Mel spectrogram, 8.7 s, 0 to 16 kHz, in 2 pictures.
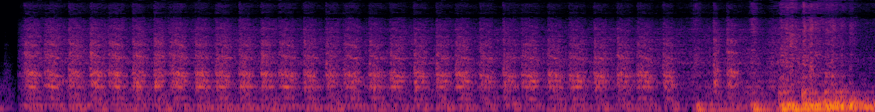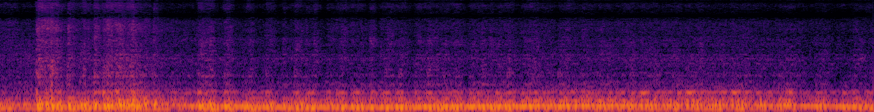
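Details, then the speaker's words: Rebuilt 1990 Lincoln Town Car 5.0 V8 (GT40 heads, 650 Holley, Torker intake, long-tube headers, T-5 manual): catches after a few cranks and settles into an even, steady idle with a smooth low rumble, no misses; normal running. "well I'm going to call that a success I mean honestly it sounds a lot better runs a lot better than I thought it was going to so I'm actually pretty happy"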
